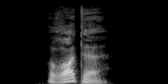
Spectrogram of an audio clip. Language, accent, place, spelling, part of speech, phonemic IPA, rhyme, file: German, Germany, Berlin, Rotte, noun, /ˈʁɔtə/, -ɔtə, De-Rotte.ogg
- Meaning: 1. rout, mob (group of people) 2. two ships or planes operating together 3. group of boars or wolves 4. group of dogs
